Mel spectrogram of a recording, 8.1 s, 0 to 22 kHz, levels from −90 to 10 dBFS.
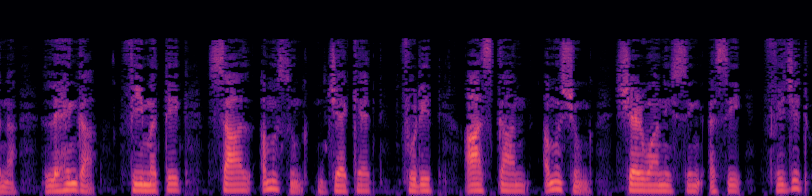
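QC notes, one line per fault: throughout, Vorbis compression: The speech was likely coded with Vorbis at a very low rate, and the damage is heavy. The band stops at 9.7 kHz, and the treble below that is quantised so coarsely that fine detail turns into noise of similar energy. The speech sounds hissy and grainy, tonal parts sound roughened, and onsets lose their edges. The degree of damage fits a bitrate around 20 kbps.
1.63–1.67, 2.60, 3.53, 4.97–5.00, pre-echo: The transform coder spreads quantisation noise across a whole block. When a sharp onset lands late in a block, noise scaled to that loud part also fills the quiet stretch just before it. Each of these onsets is preceded by a brief hiss of about 35, 17, 18 and 31 ms respectively, and the attack itself sounds softened. The first comes just before "ꯁꯥꯜ ꯑꯃꯁꯨꯡ", and the third comes just after it.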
